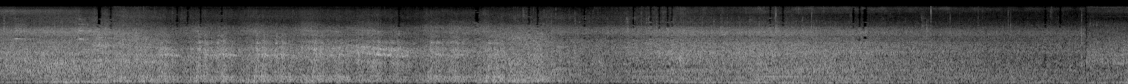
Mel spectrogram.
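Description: Amtrak Acela Express high-speed trainset passing at speed: a loud rush of wheel and air noise with clacking over the rail joints, easing off over the last few seconds as it goes by.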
